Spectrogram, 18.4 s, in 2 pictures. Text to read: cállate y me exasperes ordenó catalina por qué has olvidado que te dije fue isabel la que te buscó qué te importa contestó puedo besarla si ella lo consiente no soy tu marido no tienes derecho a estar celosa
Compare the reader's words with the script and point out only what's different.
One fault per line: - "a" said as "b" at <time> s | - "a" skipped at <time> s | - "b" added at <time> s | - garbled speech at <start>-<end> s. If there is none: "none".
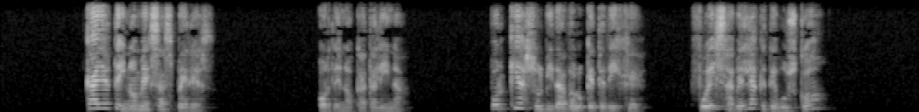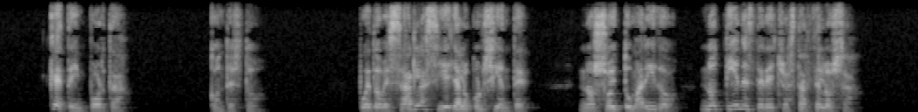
- "no" added at 1.3 s
- "lo" added at 5.7 s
